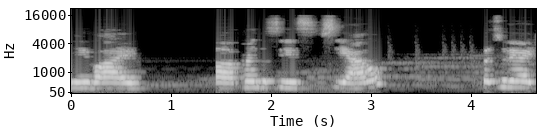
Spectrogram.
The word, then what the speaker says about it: Levie: But it's actually Levi, like the Levi jeans, so that's why I put that silly thing in there.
